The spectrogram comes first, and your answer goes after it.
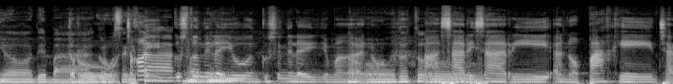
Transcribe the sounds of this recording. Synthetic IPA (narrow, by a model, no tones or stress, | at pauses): od̪ɪbt̪ɾut͡ʃɐkaɡʊst̪onɪlajʊnɡʊst̪onɪlajʊnjʊŋmɐŋa̰ʔɐ̰noʔɐsaːɾɪsaːɾiʔɐno̞paːkɛd̪̚sa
